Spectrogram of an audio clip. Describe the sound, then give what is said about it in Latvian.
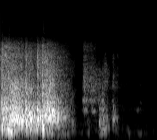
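A vape mod is dropped from about a metre high straight onto the floor, hitting with one loud, sharp clattering crash, then a shorter, quieter rattle as it bounces and settles, followed by silence. “metot zemē, nekādas vainas nav, nu, pamēģināsim, vietu nometīsim, pagadī, pabraukšu tā tālāk, nu, augstums tiek kaut kāds metrs apmēram, šitādā veidā taisni, jā, vienkārši uz grīdas.”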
